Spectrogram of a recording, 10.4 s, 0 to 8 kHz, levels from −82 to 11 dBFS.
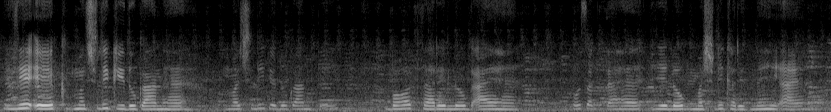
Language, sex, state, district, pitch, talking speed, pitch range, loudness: Hindi, female, Bihar, Purnia, 240 Hz, 145 wpm, 230-255 Hz, -25 LUFS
